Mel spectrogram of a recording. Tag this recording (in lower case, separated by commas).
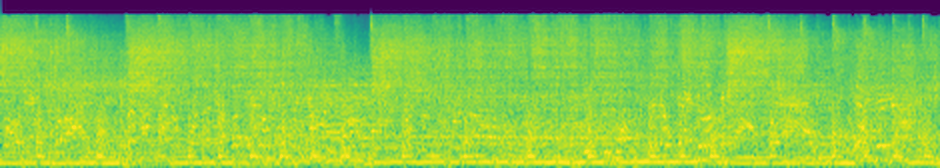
music, singing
